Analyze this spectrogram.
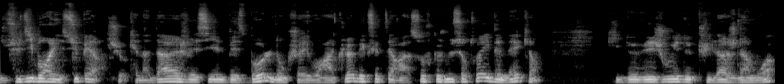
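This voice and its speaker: A man speaks very fast at a medium pitch, his voice somewhat breathy with ordinary pitch variation, on a very clean recording with a silent background. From France. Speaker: baseball fan guest. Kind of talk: casual chat. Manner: halting.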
